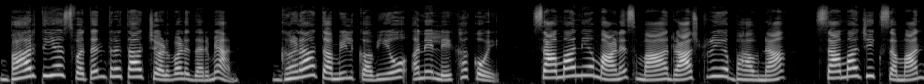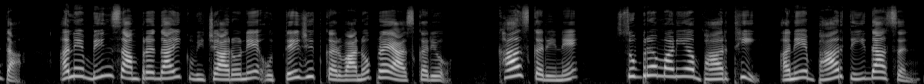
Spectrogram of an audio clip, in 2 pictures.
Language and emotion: Gujarati, neutral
